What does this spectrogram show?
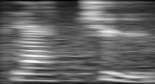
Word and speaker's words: plateau: It looks like it's spelled plateau, but it's not plateau. Remember, we've said this in class as well. It's plateau. Even though it doesn't look like the end of the word is toe, that's how we say it, plateau.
